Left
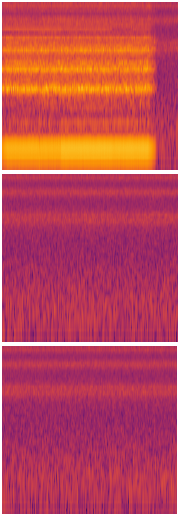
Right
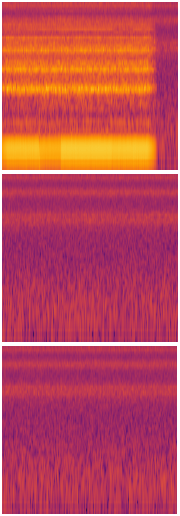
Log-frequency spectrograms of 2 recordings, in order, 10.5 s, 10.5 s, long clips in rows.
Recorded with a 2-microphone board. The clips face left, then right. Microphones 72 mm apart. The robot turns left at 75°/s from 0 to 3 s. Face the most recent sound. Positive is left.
No sound to turn to.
